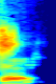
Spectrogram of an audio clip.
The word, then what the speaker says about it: Rousseau: Rousseau. That's right. Thank you. You say it right.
